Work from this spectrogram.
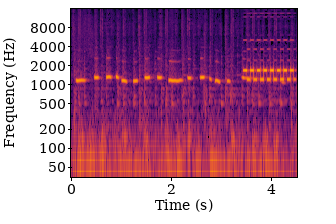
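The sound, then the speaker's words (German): A telephone rings in the morning with a rapid, repeating electronic trill that enters loudly after a whistled melody played over a rhythmic beat. “Am nächsten Morgen weckte mich der Anruf von Höttges.”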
